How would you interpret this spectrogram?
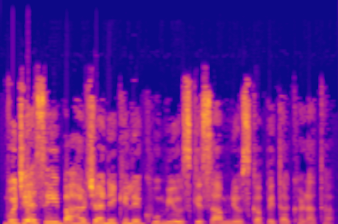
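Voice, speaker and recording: A woman's voice: medium pitch, expressive, a little fast, mellow. A woman narrating a scripted devotional story as a storyteller.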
